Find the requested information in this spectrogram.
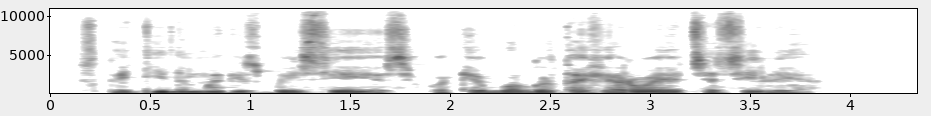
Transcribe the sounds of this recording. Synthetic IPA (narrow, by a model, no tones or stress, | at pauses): skɐɪt̪ʲiːd̪ɐmɐʋʲɪs̬bɐɪsʲeːjɛsʲɪ̥koːkʲɛblˠoːɡot̪ɐɣʲɛɾoːjɛt̪sʲɛt̪sʲɪlʲɪjɛ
